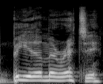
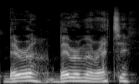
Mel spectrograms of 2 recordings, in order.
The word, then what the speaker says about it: Birra Moretti: Because we say beer Moretti because we go, well, it's a beer, so that must mean the word beer. No, it's birra. It's Birra Moretti.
